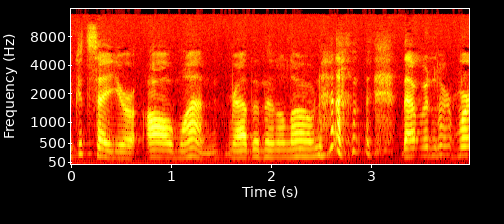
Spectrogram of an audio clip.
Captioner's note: laughs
